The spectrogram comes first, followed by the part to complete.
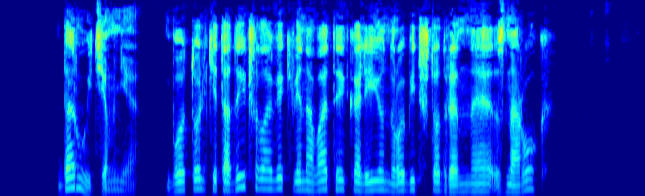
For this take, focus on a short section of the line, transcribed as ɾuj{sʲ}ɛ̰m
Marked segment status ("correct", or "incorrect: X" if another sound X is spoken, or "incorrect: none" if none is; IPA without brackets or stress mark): incorrect: t͡sʲ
